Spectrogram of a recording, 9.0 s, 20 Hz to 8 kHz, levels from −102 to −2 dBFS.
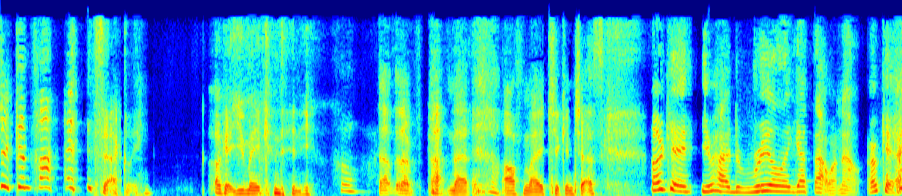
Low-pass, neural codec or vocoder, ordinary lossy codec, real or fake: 7.2 kHz; codec, 16 kHz in and 24 kHz out, 1 kbps, XY-Tokenizer; AAC, 32 kbps; fake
